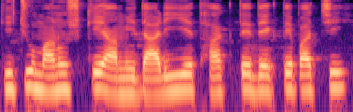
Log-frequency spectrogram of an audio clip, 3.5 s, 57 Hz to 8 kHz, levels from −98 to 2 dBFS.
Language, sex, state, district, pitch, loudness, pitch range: Bengali, male, West Bengal, Alipurduar, 155 Hz, -14 LUFS, 140-160 Hz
